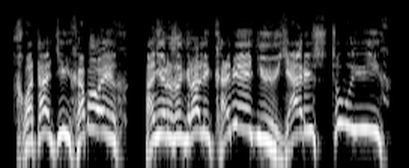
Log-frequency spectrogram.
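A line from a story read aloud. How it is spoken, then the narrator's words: Yelling. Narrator (Russian): вопил полицейский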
